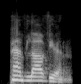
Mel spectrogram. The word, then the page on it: Pavlovian: Indian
